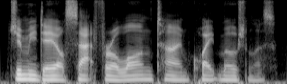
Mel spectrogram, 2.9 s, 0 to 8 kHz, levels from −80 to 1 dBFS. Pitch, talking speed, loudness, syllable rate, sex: 105 Hz, 190 wpm, -20 LUFS, 5.0 syllables/s, male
